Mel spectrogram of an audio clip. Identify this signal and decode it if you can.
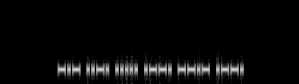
Morse code, heard as a keyed tone, about 51 wpm, 700 Hz. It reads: KF5PQP
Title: USA Call Signs - 6 Characters - Repeated 2x - 50wpm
